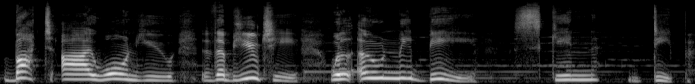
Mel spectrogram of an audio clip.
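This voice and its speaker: Lady doing a theatrical wizard for an audio play, super slow drawn out words, highish swoopy voice, mysterious and fretful. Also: lively intonation, a little mellow, faint music behind. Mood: sly, ominous. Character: distraught, mysterious male wizard who makes potions. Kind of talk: storybook audio drama acting.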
